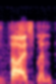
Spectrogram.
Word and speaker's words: Theismann: Former Washington QB Joe Theismann, or is it Theismann, officially changed the pronunciation of his name in college from Theismann to Theismann so it rhymes with Heisman.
